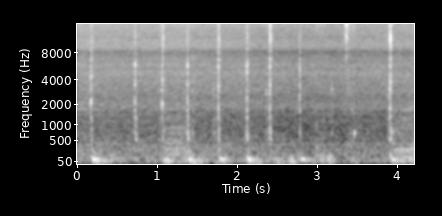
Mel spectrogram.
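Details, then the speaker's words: 2015 Buick Verano driver power seat, intermittent operation: motor clicks sharply about twice a second and hums briefly but the seat doesn't move; motor and voltage good, power seat switch diagnosed faulty. "so i can hear the motor clicking and pushing this switch backwards and sure enough sometimes it goes and sometimes it doesn't"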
